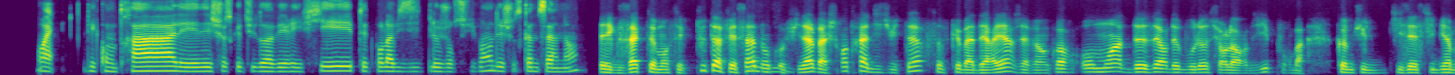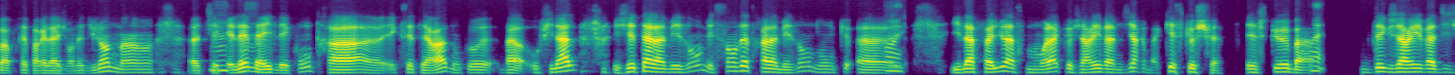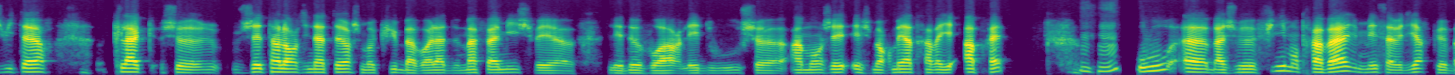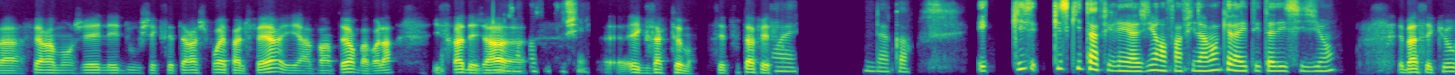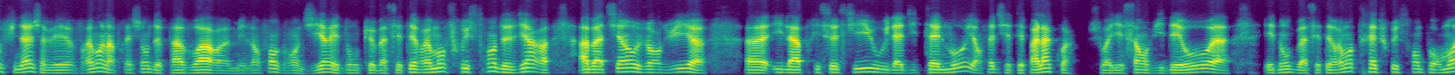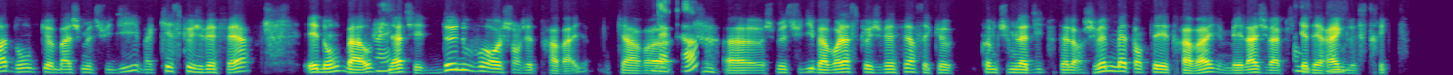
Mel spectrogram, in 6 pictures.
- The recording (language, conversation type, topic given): French, podcast, Comment concilier le travail et la vie de couple sans s’épuiser ?
- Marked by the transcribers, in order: tapping; other background noise; stressed: "lendemain"; stressed: "contrats"; stressed: "nouveau"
